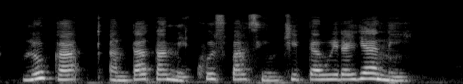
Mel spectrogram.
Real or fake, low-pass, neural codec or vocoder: fake; 10.8 kHz; codec, 44.1 kHz, 3.4 kbps, Pupu-Codec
